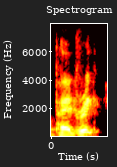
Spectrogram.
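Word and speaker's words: Pádraic: As in Patrick with a D.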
